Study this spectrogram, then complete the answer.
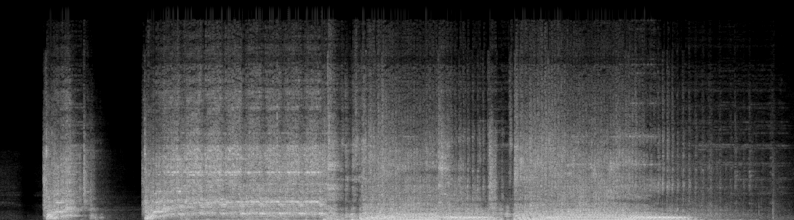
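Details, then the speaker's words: Yard Machines riding mower, PowerMore engine, jump-started after dead battery: catches and dies within a second, refires and runs about seven seconds, then winds down and stops; runs and dies. "It runs, but it runs and dies."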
